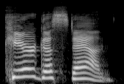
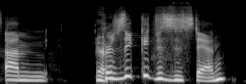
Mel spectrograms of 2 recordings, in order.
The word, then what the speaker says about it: Kyrgyzstan: But that's a song from a kids YouTuber called D Billions, which is from, I actually did look this up, how to pronounce it, Kyrgyzstan. That's how you pronounce Kyrgyzstan.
